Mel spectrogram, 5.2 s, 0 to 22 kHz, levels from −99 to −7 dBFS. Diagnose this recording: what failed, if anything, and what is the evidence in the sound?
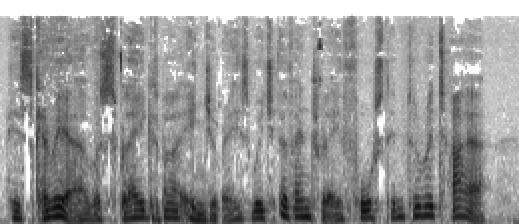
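The codec stage failed, with corrupt frames decoded. Three loud glitches appear: 1.14–1.24 s after "career was", 2.16–2.23 s, and 3.17–3.21 s before "forced him to". Flipped bits misdirected gains and codes, spraying energy across wrong frequencies for two to seven frames each.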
